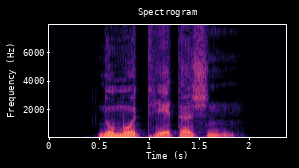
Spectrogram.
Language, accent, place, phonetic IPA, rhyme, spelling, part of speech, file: German, Germany, Berlin, [nomoˈteːtɪʃn̩], -eːtɪʃn̩, nomothetischen, adjective, De-nomothetischen.ogg
- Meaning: inflection of nomothetisch: 1. strong genitive masculine/neuter singular 2. weak/mixed genitive/dative all-gender singular 3. strong/weak/mixed accusative masculine singular 4. strong dative plural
